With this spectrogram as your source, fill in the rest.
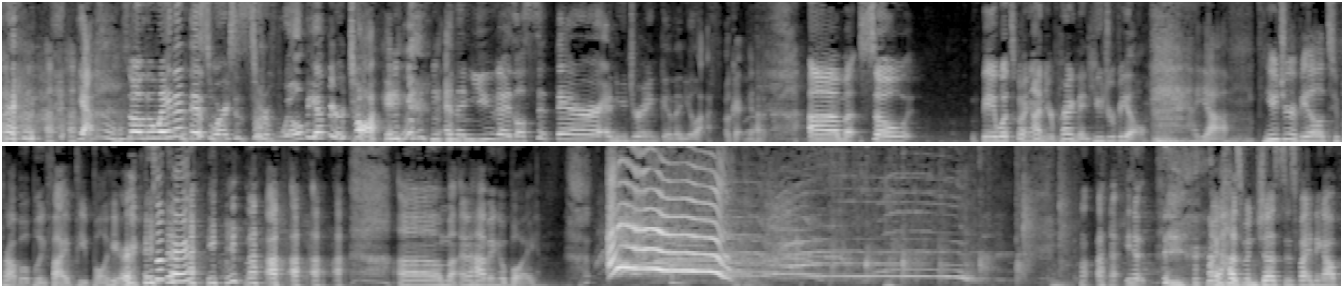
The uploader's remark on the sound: LIVE at the Green Room 42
